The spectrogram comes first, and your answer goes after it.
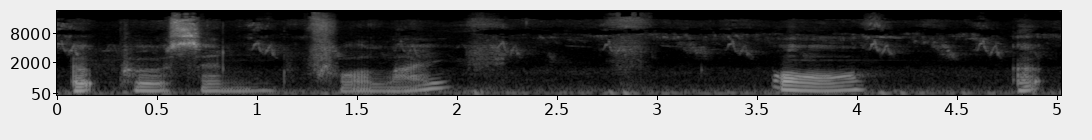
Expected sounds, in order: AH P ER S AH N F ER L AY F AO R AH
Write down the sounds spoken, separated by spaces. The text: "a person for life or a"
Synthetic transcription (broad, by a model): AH P ER S AH N F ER L AY F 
